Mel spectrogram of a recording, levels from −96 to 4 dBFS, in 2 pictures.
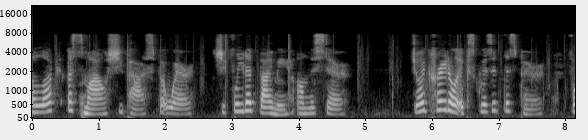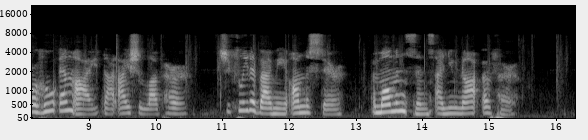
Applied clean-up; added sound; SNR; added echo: neural separator model SepFormer DNS4.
